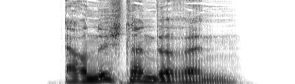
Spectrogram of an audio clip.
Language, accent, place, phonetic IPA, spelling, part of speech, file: German, Germany, Berlin, [ɛɐ̯ˈnʏçtɐndəʁən], ernüchternderen, adjective, De-ernüchternderen.ogg
- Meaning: inflection of ernüchternd: 1. strong genitive masculine/neuter singular comparative degree 2. weak/mixed genitive/dative all-gender singular comparative degree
